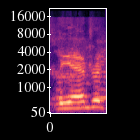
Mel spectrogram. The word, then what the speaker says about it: Leandra: I have Leandra, I keep saying her name wrong, Leandra Jackson here with doTERRA essential oils.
